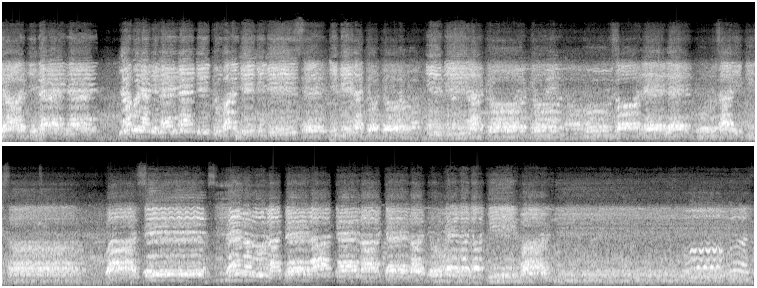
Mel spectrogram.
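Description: A men's choir singing together in several voice parts, phrase after phrase with short breaks between them.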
